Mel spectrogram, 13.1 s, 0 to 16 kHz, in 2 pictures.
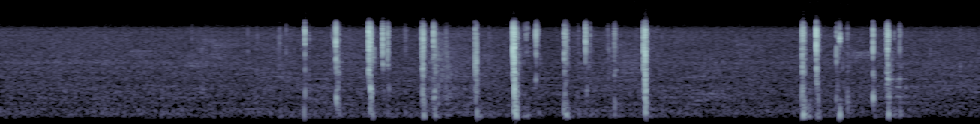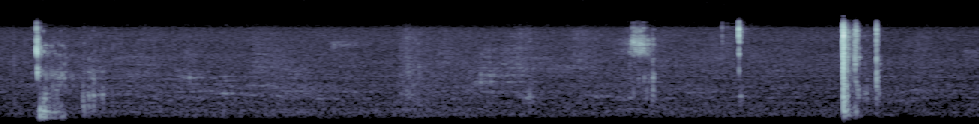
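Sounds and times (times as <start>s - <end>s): computer keyboard typing: 1.9s - 4.4s, 5.3s - 6.0s, 12.2s - 12.4s.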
